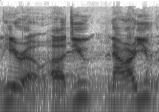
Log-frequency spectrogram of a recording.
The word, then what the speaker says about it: gyro: while i like a euro okay you pronounced it properly so you call it hero do you now are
